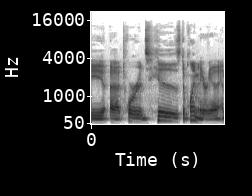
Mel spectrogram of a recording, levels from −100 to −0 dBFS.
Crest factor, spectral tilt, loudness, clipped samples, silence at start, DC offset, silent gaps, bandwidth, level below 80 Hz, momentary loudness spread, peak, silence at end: 14 dB; -4.5 dB/octave; -20 LUFS; under 0.1%; 0 s; under 0.1%; none; 15 kHz; -82 dBFS; 2 LU; -6 dBFS; 0 s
